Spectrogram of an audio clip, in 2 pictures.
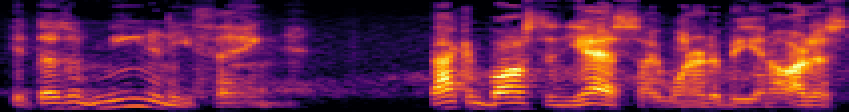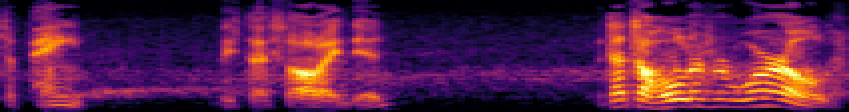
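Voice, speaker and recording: A hesitant young artist. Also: male voice, on the low side, very animated, normal speed, sharp tone, a little hiss or hum, low-quality recording. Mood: troubled. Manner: hesitant, apologetic. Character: self-doubting young man, would-be artist. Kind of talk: 1960s TV western acting.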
